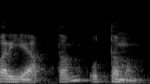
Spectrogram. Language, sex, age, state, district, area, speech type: Sanskrit, male, 45-60, Karnataka, Chamarajanagar, urban, spontaneous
